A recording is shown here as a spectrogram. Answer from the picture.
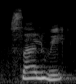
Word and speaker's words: St. Louis: told her I was going to salwi Missouri with the French act pronunciation she told me honey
